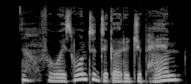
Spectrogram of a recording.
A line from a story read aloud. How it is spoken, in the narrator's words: Emma murmurs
